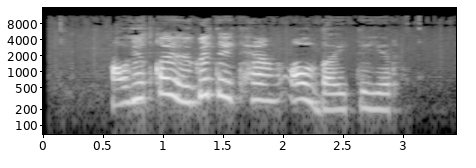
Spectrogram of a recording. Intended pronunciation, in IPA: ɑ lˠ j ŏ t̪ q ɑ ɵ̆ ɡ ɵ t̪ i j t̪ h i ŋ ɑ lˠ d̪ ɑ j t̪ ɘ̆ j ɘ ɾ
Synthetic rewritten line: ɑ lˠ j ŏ t̪ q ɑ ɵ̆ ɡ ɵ t̪ æ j t̪ h æ ŋ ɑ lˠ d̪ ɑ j t̪ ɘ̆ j ɘ ɾ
